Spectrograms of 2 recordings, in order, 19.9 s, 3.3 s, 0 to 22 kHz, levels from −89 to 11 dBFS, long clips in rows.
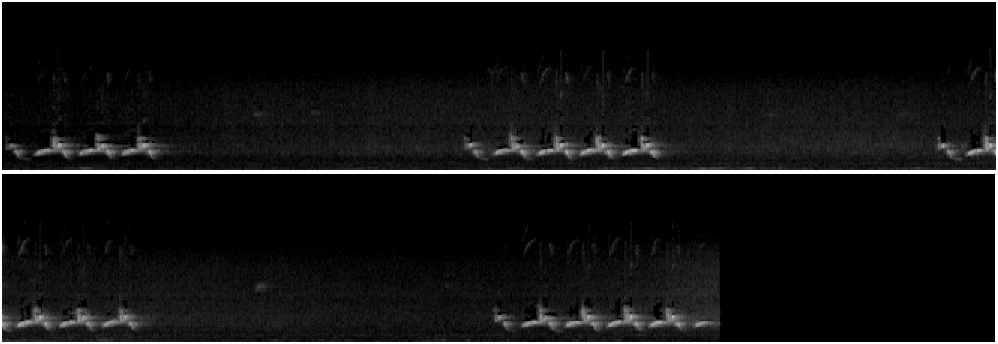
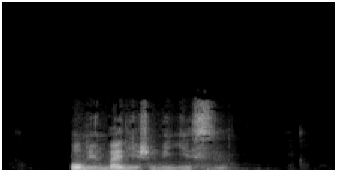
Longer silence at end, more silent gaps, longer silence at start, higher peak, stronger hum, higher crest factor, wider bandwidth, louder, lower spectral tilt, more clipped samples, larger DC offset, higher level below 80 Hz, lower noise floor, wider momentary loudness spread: first, 2.85 s vs 1.1 s; neither; second, 0.05 s vs 0.7 s; second, -12 dBFS vs 0 dBFS; neither; about the same, 24 dB vs 22 dB; first, 15.5 kHz vs 9.6 kHz; second, -29 LUFS vs -21 LUFS; second, 2.5 dB/octave vs -3.5 dB/octave; neither; neither; second, under -90 dBFS vs -56 dBFS; second, -69 dBFS vs -83 dBFS; second, 11 LU vs 14 LU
